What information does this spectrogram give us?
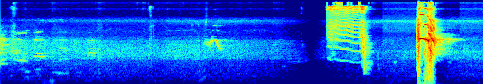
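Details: Parrot giving a few soft, scattered chatters, then a short harmonic rasping burst and a loud, harsh screech near the end, with quiet gaps between calls.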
